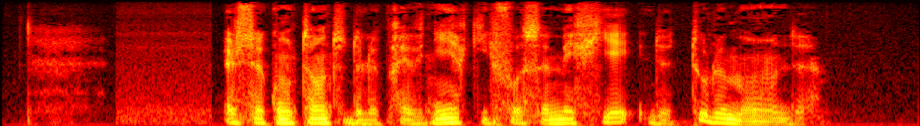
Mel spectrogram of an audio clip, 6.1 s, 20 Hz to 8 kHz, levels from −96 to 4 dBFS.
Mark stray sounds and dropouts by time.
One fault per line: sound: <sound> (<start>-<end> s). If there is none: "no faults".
no faults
